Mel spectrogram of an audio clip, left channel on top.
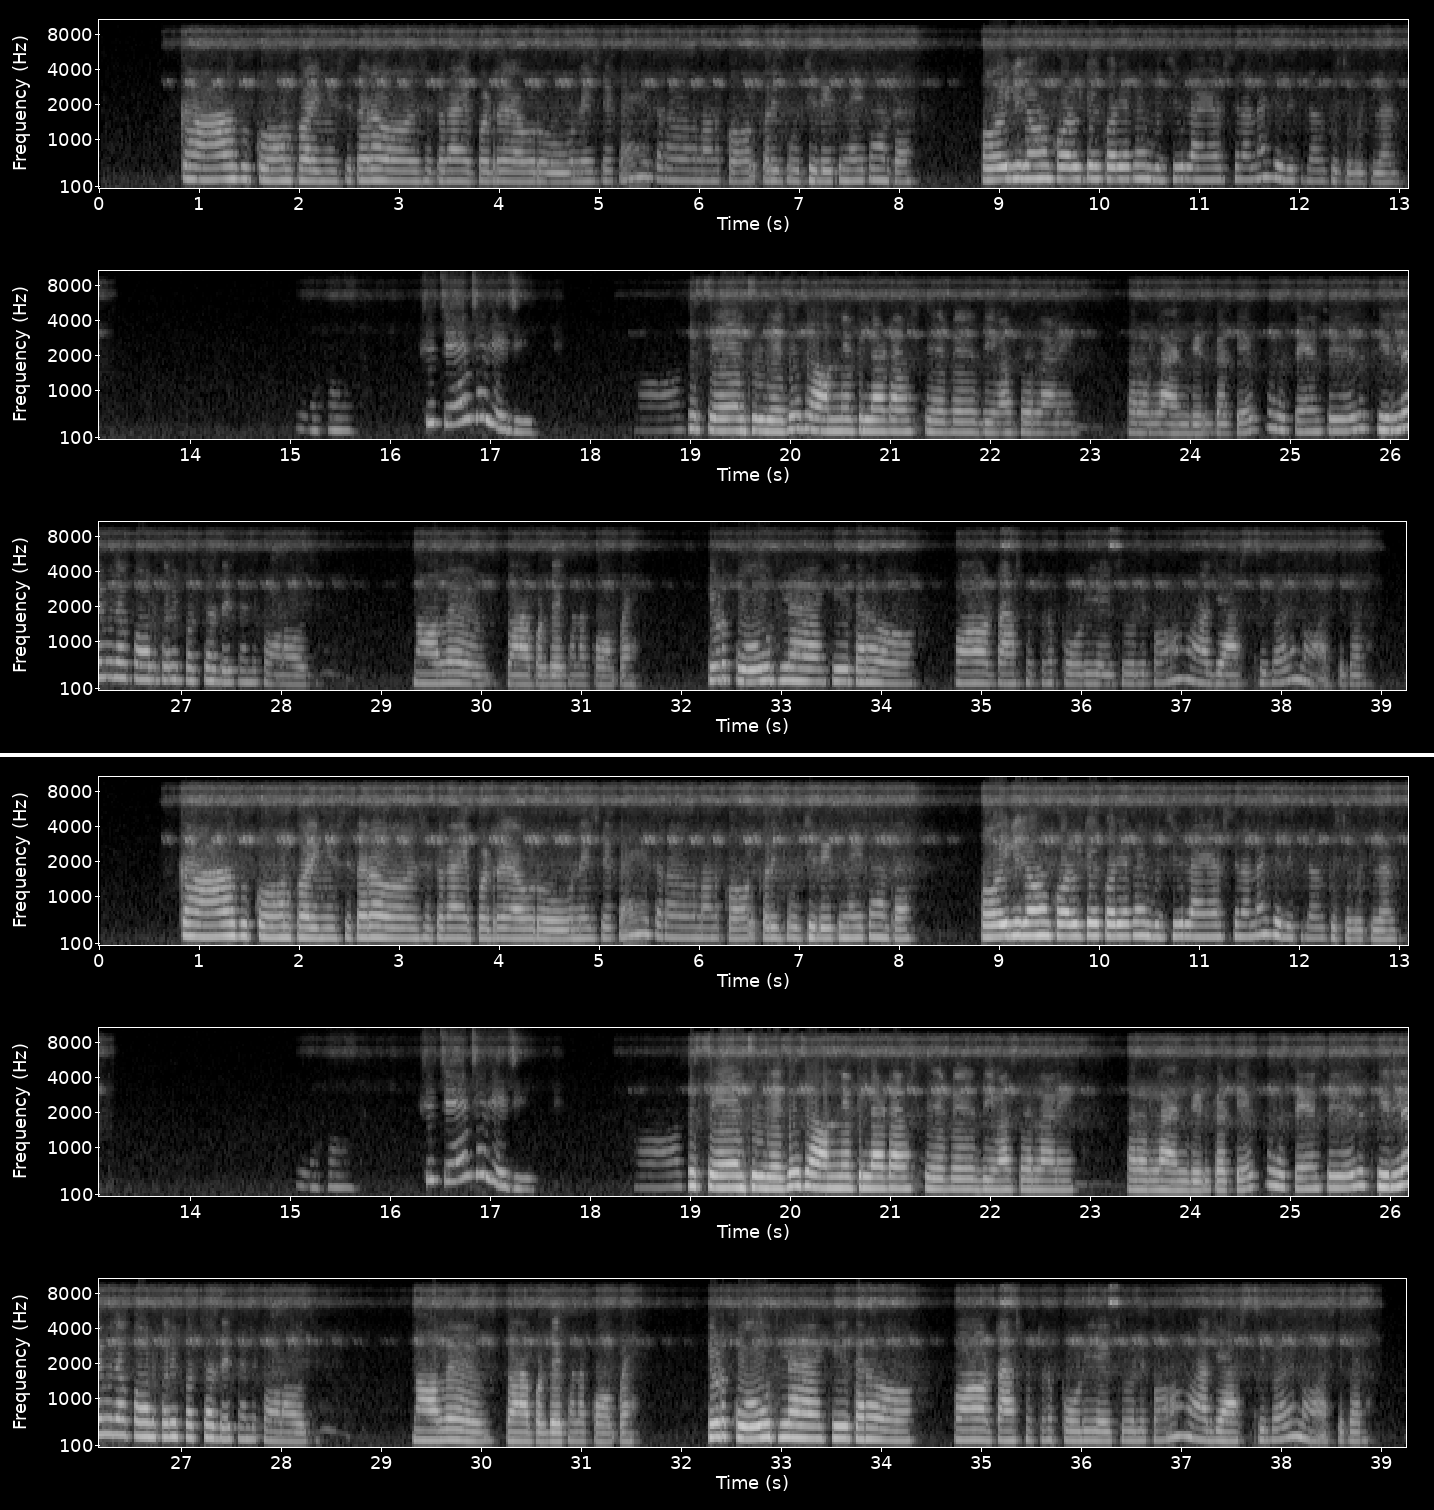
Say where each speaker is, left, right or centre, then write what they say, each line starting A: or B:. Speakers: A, on the right; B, on the right.
A: କାହାକୁ କଲ୍ କରିମି ସେ ତାର ସ ତ କାଁ ଏପଟରେ ଆଉ ରହୁନି। ସେ କାଉଁ ତାର ନାହଲେ କଲ୍ କରି ତାକୁ ଚିଡ଼େଇ ଥିଲେ ହେଇଥାନ୍ତା। କହିଲି ଜଣକୁ କଲ୍ ଟିକେ କରିବା ପାଇଁ ବୁଝିବି ଲାଇଁ ଆସୁଛି ନା ନାଇଁ ସେ ଦେଇଥିଲା ବଳକୁ କିଛି ବୁଝିଲାନି।
B: ଓହୋ ସେ ଚେଞଜ ହେଇଯାଇଛି କି।
A: ହଁ ସେ ଚେଞ୍ଜ ହେଇଯାଇଛି ସେ ଅନ୍ୟ ପିଲା ଟା ଆସିଛି ଏବେ ଦି ମାସ ହେଲାଣି। ତାର ଲାଇନ୍ ବିଲ୍ କାଟିିବା ଚେଞ୍ଜ ହେଇଯାଇଛି ଥିଲେ ମୁଁ ତାକୁ କଲ୍ କରି ପଚାରି ଦେଇଥାନ୍ତି କଣ ହଉଛି। ନହଲେ ଜଣା ପଡିଯାଇଥାନ୍ତା କଣ ପାଇଁ। କିଏ ଗୋଟେ କହୁଥିଲା କି ତାର କଣ ଟ୍ରାନ୍ସମିଟର୍ ପୋଡ଼ିଯାଇଛି ବୋଲି କଣ ଆଜି ଆସିପାରେ ନ ଆସିପାରେ।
